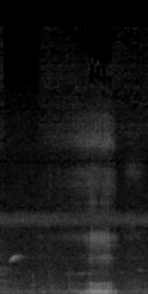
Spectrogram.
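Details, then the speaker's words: One brief, low, fluttering snore from a dog that fell asleep in a quiet room while its owner was talking: ordinary sleep snoring. "as you can hear G money is snoring right now so um I apologize he was supposed to be sitting here with me in my lap"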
